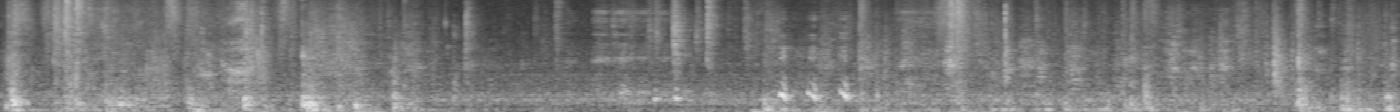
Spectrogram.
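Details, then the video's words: Two Border Collies, young hyper Peach and Maggie, playing on a cold snowy day in Iowa: scuffling thumps and bursts of breath, with a cluster of short whiny growls in the middle and more rustling after. "Silly Border Collies Playing"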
